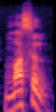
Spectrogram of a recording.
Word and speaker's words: muscle: not dut it's doubt muscle has a silent c psychology It's s y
